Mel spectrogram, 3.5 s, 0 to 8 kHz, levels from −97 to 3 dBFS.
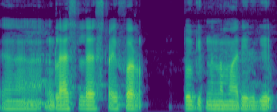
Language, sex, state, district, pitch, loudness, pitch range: Tamil, male, Tamil Nadu, Kanyakumari, 100 Hz, -22 LUFS, 100-105 Hz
